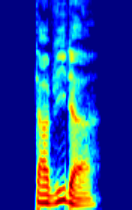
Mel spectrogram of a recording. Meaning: against it, against that
- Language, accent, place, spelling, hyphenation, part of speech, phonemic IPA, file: German, Germany, Berlin, dawider, da‧wi‧der, adverb, /daˈviːdɐ/, De-dawider.ogg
